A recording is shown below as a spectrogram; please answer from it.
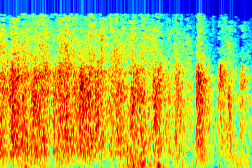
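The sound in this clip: An audience at a company investor day applauds to welcome a panel onto the stage, with a continuous wash of moderate clapping that holds steady throughout.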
